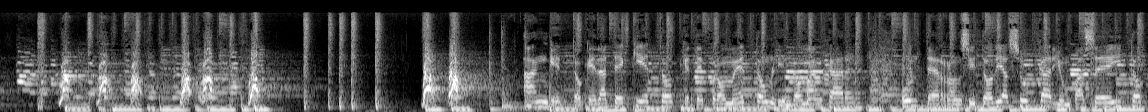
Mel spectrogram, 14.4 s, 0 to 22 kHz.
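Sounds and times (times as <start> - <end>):
dog barking furiously: 0.7 - 3.5, 5.2 - 6.0
music with pulsing bass: 0.8 - 3.4, 5.3 - 14.3
speech: 0.8 - 3.4, 6.6 - 14.3.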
